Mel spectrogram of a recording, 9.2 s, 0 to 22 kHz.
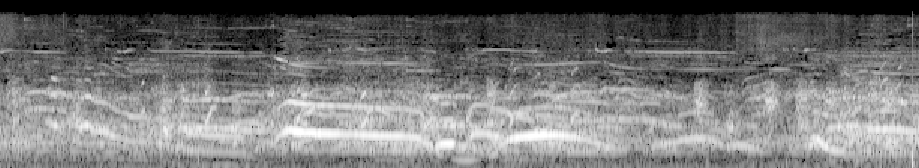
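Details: A large pack of about 140 sled dogs howls together in a dense, overlapping chorus of rising and falling wails.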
